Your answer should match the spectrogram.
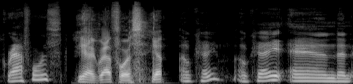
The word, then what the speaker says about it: GraFORTH: and he wrote transfor and I think it's pronounced graor yeah graph forth yep okay okay and an l d which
